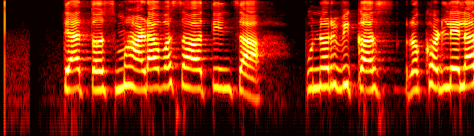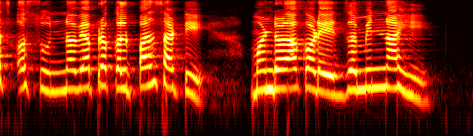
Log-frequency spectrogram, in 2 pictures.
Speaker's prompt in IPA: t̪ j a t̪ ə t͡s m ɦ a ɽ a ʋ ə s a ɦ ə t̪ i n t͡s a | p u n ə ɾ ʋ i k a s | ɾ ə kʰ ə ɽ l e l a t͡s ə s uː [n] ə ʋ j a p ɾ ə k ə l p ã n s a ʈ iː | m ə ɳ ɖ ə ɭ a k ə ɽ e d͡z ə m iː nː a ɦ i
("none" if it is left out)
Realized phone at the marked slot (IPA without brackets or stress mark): nː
